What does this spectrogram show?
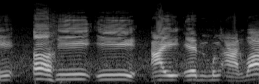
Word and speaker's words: Tein: เทียน อ่ะ งั้น กู ถาม แบบ นี้ เออ t e i n มึง อ่าน ว่า ที่ เรา จะ อะ เทียน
